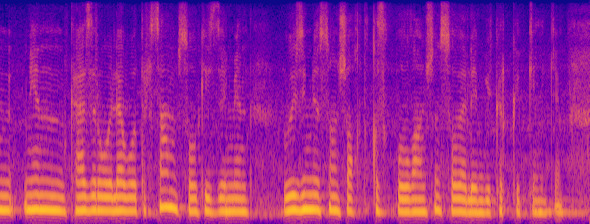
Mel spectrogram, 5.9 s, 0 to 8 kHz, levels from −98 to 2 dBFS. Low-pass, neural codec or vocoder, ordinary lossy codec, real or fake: none; codec, 16 kHz, 8 kbps, FunCodec, trained on Chinese and English, 25 frames a second; none; fake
